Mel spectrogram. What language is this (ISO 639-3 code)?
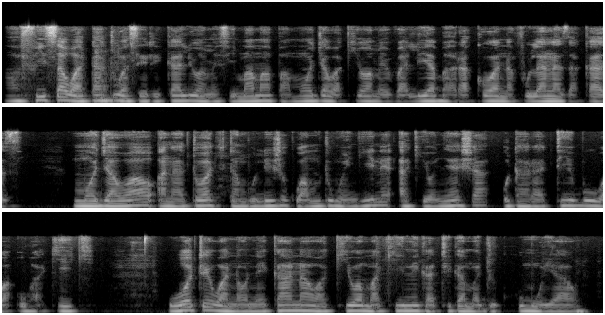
swa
